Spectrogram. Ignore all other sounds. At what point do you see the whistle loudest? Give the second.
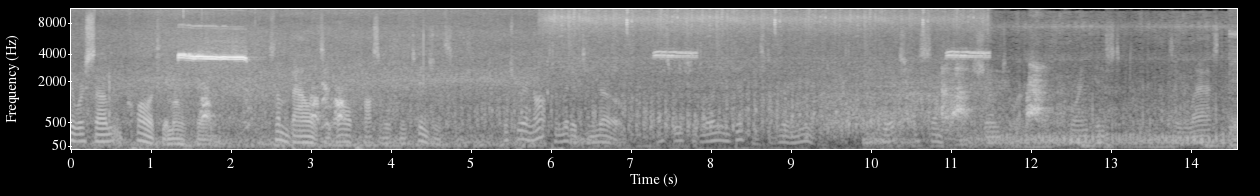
2 s.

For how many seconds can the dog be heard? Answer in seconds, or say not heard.
4 s.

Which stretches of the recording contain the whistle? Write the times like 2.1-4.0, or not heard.
1.4-2.3, 6.2-7.9, 9.9-11.6.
